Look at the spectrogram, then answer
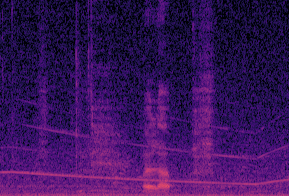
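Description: A siren on an emergency vehicle in Grand Theft Auto IV wails in a slow, long steady tone that drifts gently in pitch, with a brief voice cutting in midway.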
